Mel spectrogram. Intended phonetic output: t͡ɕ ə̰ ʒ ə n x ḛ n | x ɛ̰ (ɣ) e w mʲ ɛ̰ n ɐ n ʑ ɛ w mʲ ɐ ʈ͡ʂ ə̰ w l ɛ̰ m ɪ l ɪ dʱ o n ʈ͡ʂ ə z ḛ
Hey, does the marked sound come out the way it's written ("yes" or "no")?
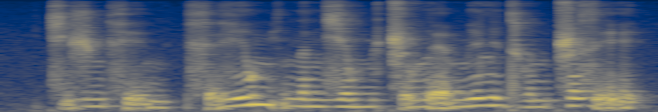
yes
